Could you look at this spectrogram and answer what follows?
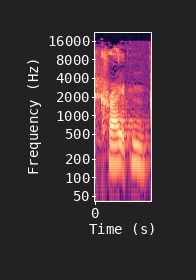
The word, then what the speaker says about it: Crichton: It's Crichton. – Crichton. – Spelt the English way and pronounced the American way.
